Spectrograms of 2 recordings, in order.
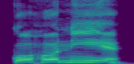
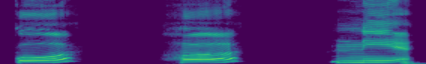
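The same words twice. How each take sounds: First: Said in the usual way. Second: कोहनीय, stretched slowly syllable by syllable. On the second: Shown as a demonstration. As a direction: break कोहनीय, into slow separate syllables. (धीरे-धीरे अक्षर तोड़कर) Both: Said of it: "तो मिलके बन जाएगा".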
